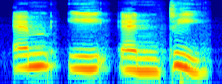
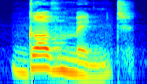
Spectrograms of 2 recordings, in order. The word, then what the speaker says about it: government: The fourth word which we are going to learn today is Government. In this, R and N are silent and it is pronounced as government.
